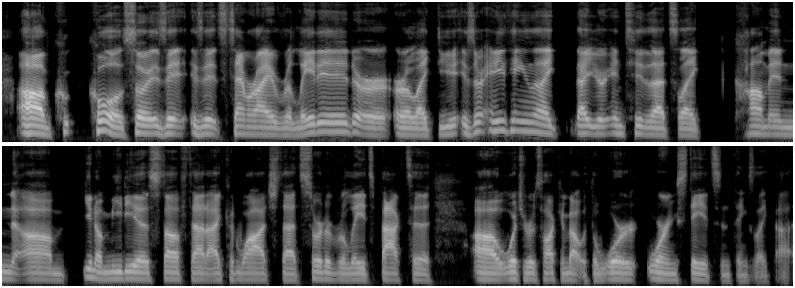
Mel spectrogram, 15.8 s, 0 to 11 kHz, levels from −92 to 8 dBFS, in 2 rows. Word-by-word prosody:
Um, 135 -5 +11
coo 165 +6 -8 0.2
cool, 185 -10 +3
so 150 +5 +2
is 140 -2 +1
it 140 -2 +2
is 135 -2 -5
it 135 -3 -1
samurai-related, 130 +6 +1
or 115 -4 +1
or, 120 -1 +2
like, 115 -1 0
do 125 - -10
you 135 +2 -3
is 145 -2 -6
there 175 0 -2
anything, 185 -1 -3
like, 145 -7 +1 0.2
that 140 -1 +3
you're 135 0 -2
into 140 -1 -6
that's, 115 -2 0
like, 110 -3 -1 0.3
common, 130 -3 -2
um, 105 -4 0 0.2
you 145 -1 -3
know, 115 -3 -1
media 120 0 -2
stuff 115 0 -1
that 110 0 +1
I 100 +1 +1
could 110 +3 -14
watch 105 -2 -1
that 100 -4 -3
sort 120 -1 -5
of 110 -2 -6
relates 105 -1 -5
back 105 -1 +1
to, 100 -3 -7 0.4
uh, 110 -2 +5
what 115 +3 -3
you 110 - -7
were 110 - -5
talking 110 -1 -5
about 100 -3 -2
with 90 - -13
the - - -9
war 110 +1 -2
warring 110 -4 -3
states, 100 -1 -7
and 90 0 -16
things 85 -1 -18
like 80 +1 -14
that? - - -14
115 Hz, 205 wpm, -25 LUFS, 105-135 Hz, 0.4 s, Um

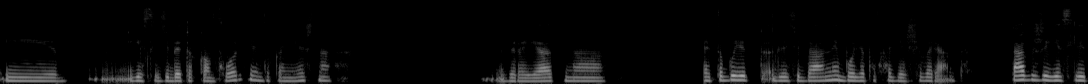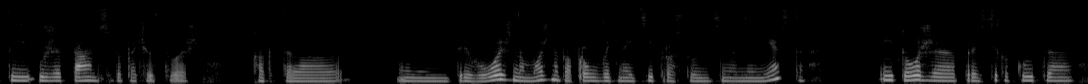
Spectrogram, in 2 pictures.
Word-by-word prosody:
И, 160 -2 +1 0.4
м, 235 -1 -8
если 170 -8 -1
тебе 165 0 +3
так 165 0 -6
комфортнее, 190 +6 -1
то, 180 - -8
конечно. 175 +3 -4 1.6
Вероятно, 155 +1 0 1.0
это 175 +2 0
будет 200 0 +6 0.2
для 175 0 +2
тебя 170 0 +2
наиболее 180 -3 +3
подходящий 170 -2 -6
вариант. 170 +2 -3 0.5
Также, 200 0 +6
если 185 0 +3
ты 175 +3 0
уже 170 -1 +1
там 175 0 +5
себя 160 - -9
почувствуешь 85 - -5 0.5
как-то, 145 0 -3 0.6
м, 150 -2 -3
тревожно, 170 +6 +4
можно 200 +7 +1
попробовать 165 -3 -1
найти 155 +2 -3
просто 155 -1 -7
уединённое 150 0 -4
место 210 - -1 0.7
и 205 -1 +4
тоже 185 -4 +4
провести 160 -4 -3
какую-то, 175 -1 -2
170 Hz, 100 wpm, -38 LUFS, 155-185 Hz, 1.6 s, будет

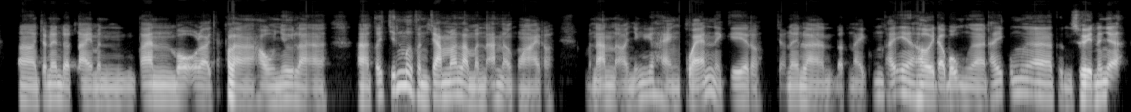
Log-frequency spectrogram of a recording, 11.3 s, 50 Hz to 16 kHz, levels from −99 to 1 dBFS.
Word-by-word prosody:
À, 95 -2 +1
cho 105 - -3
nên 105 0 +1
đợt 95 - +1
này 90 -1 +1
mình 90 0 -6
toàn 100 -1 +1
bộ 100 0 +2
là 100 - +1
chắc - - -2
là 90 -1 +5
hầu 95 0 -1
như 105 +2 -1
là, 90 -3 -2 0.3
à, 95 -2 +2
tới 120 +8 -2
90% 120 - +3
á 125 - +4
là 125 - +4
mình 90 -1 -2
ăn 105 +3 -2
ở 85 -3 -3
ngoài 85 0 -2
rồi, 85 -1 -12 0.3
mình - - -12
ăn 100 +1 +1
ở 85 -3 -4
những 90 +7 -6
cái 135 - -3
hàng 85 -7 -3
quán - - +3
này - - -6
kia 100 0 0
rồi, 90 -2 -7 0.2
cho 95 - -15
nên 95 0 -3
là 85 -3 0
đợt - - -10
này 85 -2 -9
cũng 125 +8 -11
thấy 120 +5 -1
hơi 110 -3 +4
đau - - +4
bụng, 95 0 -1
à, 90 -1 -1
thấy 125 +7 -3
cũng, 135 +2 -6
a, 120 -3 +3
thường 100 -5 -11
xuyên 105 +3 +6
đó 115 - +2
nha. 120 - +4
100 Hz, 275 wpm, -26 LUFS, 90-110 Hz, 0.3 s, xuyên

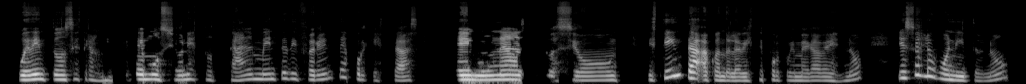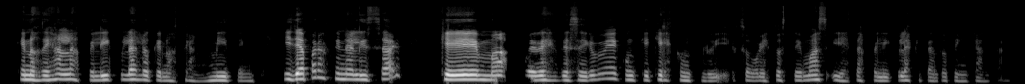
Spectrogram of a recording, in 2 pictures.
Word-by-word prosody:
puede 215 +2 +6
entonces 230 0 -1
transmitirte 205 +2 -5
emociones 230 0 0
totalmente 235 +6 -7
diferentes, 255 +6 -8
porque 210 -6 -12
estás 180 +1 -10 0.3
en 215 -1 +8
una 220 +2 +6
situación 200 - -7 0.3
distinta 310 - +3
a - - 0
cuando 190 -3 -4
la 175 - -4
viste 175 +4 -10
por 210 -3 -14
primera 180 -1 -10
vez, 170 -4 -10
¿no? 225 - -14 0.3
Y 300 - -3
eso 295 +9 0
es 425 - -3
lo 380 -2 +2
bonito, 190 -7 -2
¿no?, 230 - -13 0.3
que 225 - -4
nos 215 -3 +3
dejan 230 +3 -1
las 230 -5 -3
películas, 215 +3 -3
lo 205 -2 -5
que 195 - -10
nos 170 -3 -13
transmiten. 175 0 -8 0.3
Y 245 - -2
ya 250 +1 +7
para 315 -1 -7
finalizar, 245 - -3 0.3
¿qué 225 -1 +9
más 210 0 -1 0.2
puedes 200 -1 -2
decirme? 210 +7 -7
¿Con 210 -2 -8
qué 200 0 -12
quieres 195 -2 -8
concluir 170 -3 -15
sobre 175 -3 -15
estos 185 +3 -16
temas 210 +4 -8
y 195 - -12
estas 175 +2 -17
películas 185 0 -13
que 180 - -34
tanto 170 0 -21
te 165 -1 -22
encantan? 150 +2 -27
210 Hz, 165 wpm, -21 LUFS, 185-230 Hz, 0.3 s, qué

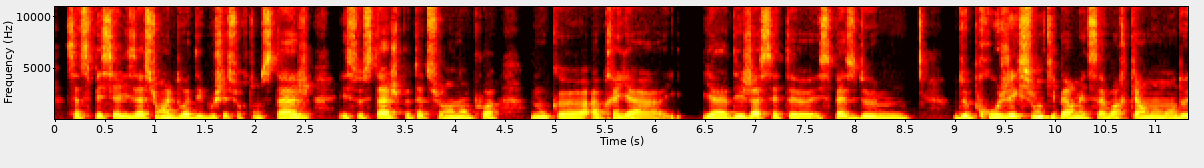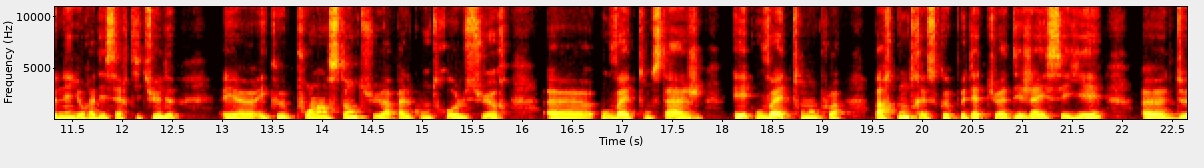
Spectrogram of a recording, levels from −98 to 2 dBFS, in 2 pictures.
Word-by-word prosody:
Cette 215 -1 0
spécialisation, 200 +1 +1
elle 225 - +2
doit 185 -1 +3
déboucher 185 +3 -3
sur 195 -1 -8
ton 180 -2 -8
stage 240 +7 +2 0.3
et 185 - -2
ce 185 - -3
stage 225 +5 +3
peut-être 200 -2 -4
sur 200 -1 -4
un 190 +1 +1
emploi. 195 0 -2 0.3
Donc, 180 +1 -1
heu, 175 -1 +2
après 175 +6 -2
il - - -2
y - - +4
a 170 -2 -2 0.4
il 195 - -6
y - - +7
a 180 -1 +4
déjà 190 +3 +4
cette, 195 -2 -3
heu, 175 -1 +1
espèce 190 +1 -1
de, 185 0 +2
mmh, 175 0 -3 0.5
de 190 +2 +4
projection 210 +4 +3
qui 260 -2 -4
permet 195 -1 +2
de 195 - -5
savoir 205 +3 -2
qu'à 200 - +1
un 200 - 0
moment 200 +1 -1
donné, 205 +2 0
il - - +2
y 200 - -1
aura 185 -1 -1
des 185 0 -1
certitudes 190 +5 -1 0.4
et 180 -1 +1
heu 175 -1 -1
et 175 0 -3
que 185 +1 -3
pour 180 +4 -3
l'instant 200 +6 +1
tu 235 -8 -4
as 170 - -2
pas 195 +4 -2
le 195 - -3
contrôle 200 +5 -3
sur, 235 -1 -4 0.4
heu, 175 -1 +1
où 205 - -4
va 200 0 +5
être 190 0 -3
ton 180 - -7
stage 205 +2 0 0.3
et 200 0 +6
où 210 - -2
va 200 +1 +8
être 205 0 0
ton 195 - -1
emploi. 195 -3 -3 0.3
Par 185 0 +2
contre, 265 -1 +2
est-ce 195 -1 -2
que 225 - -2
peut-être 220 +4 -1
tu 245 -5 -3
as 180 - +3
déjà 200 +4 +1
essayé, 210 +7 +1 0.4
heu, 185 -1 +5
de, 180 +3 -1
195 Hz, 210 wpm, -23 LUFS, 185-210 Hz, 0.5 s, va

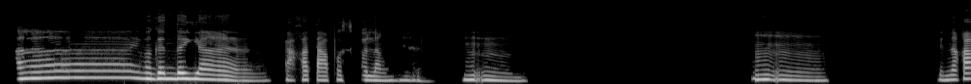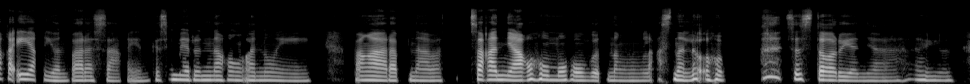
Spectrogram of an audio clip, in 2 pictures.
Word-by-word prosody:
Ay 310 +3 +1
maganda 265 0 +7
'yan. 205 -9 +2 0.2
Kakatapos 200 +1 -5
ko 205 - -5
lang 185 -2 -2
niyan. 185 -4 -7 0.4
Mm. 190 -6 -2 2.3
Mm. 205 -5 -2 1.1
Yun, 205 0 -4
nakakaiyak 235 -1 +1
yun 175 -3 -3
para 185 +1 -1
sa'kin. 165 -2 -8
Kasi 200 +4 -8
meron 205 -2 +1
na 200 - +1
akong 200 -1 -3
ano, 195 -1 -2
eh, 170 -1 -6 0.5
pangarap 190 -2 +3
na 180 -1 -3 0.2
sa 225 - +4
kanya 210 -3 +6
ako 230 +2 +2
humuhugot 190 -3 0
ng 175 -2 -5
lakas 240 - -3
ng 195 -1 +3
loob. 215 -3 +2 0.6
Sa 240 -1 +1
storya 185 -5 +2
niya, 170 +2 -8
ayun. 190 -3 -3
200 Hz, 105 wpm, -22 LUFS, 180-220 Hz, 2.3 s, maganda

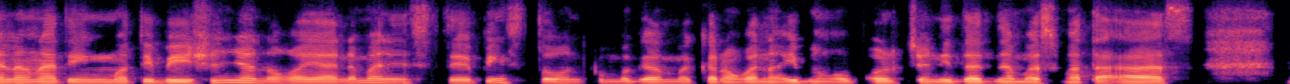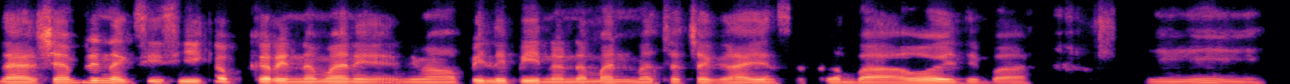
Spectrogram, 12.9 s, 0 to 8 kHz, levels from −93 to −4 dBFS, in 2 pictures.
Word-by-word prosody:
lang 160 0 +2
nating 155 +1 0
motivation 150 +6 +1
yun 190 - +3
o 150 - -3
kaya 155 0 +2
naman, 175 +2 -1
eh, 165 -2 -3
stepping 160 +4 -2
stone. 160 -2 -2
Kumbaga 145 +2 -1
magkaroon 135 -1 -1
ka 130 - +2
ng 135 - -1
ibang 135 -1 -5
oportunidad 140 +1 +1
na 135 -2 0
mas 130 - +1
mataas 135 +1 +1 0.4
dahil 130 0 +2
siyempre 165 +7 +2
nagsisikap 145 -4 +1
ka 135 0 +4
rin 130 0 +3
naman, 140 0 +2
eh. 120 -1 -1
Yung 120 - -3
mga 120 -3 -4
Pilipino 125 -1 +1
naman 140 +3 -1
matiyatiyaga 120 -1 -1
'yan 115 - +1
sa - - -19
trabaho, 120 +3 +1
eh 120 -1 +4
di 120 - -6
ba? 115 +1 -6 0.6
Mm. 145 -2 -7
140 Hz, 175 wpm, -24 LUFS, 130-150 Hz, 0.6 s, ka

